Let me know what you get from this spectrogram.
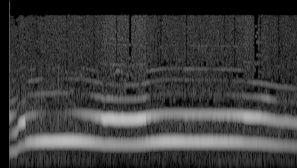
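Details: Wolf (Canis lupus) giving one long, smooth howl that swoops up at the start, then holds a steady, clear, slightly wavering tone for about four seconds before sagging gently at the end. No other sounds.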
